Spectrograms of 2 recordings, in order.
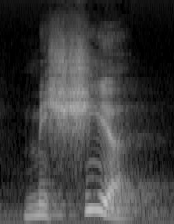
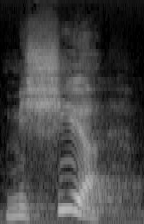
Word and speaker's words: Mashiach: The word in Hebrew I will try to pronounce, it's not going to be a perfect pronunciation, but it's Mashiach. Mashiach, Messiah is the word in Hebrew.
